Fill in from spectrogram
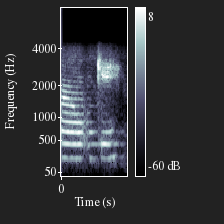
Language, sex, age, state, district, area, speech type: Tamil, female, 18-30, Tamil Nadu, Nilgiris, rural, conversation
